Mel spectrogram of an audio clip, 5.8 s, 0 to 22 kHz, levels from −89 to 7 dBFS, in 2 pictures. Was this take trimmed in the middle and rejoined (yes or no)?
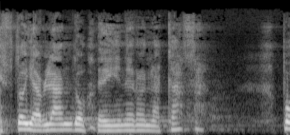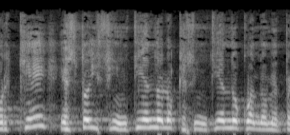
yes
